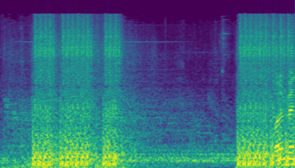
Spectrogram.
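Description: Rapid automatic gunfire in Call of Duty: Black Ops II Zombies mode rattles in several bursts with short gaps between, loud and sharp, the game's quieter background hum in the pauses.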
